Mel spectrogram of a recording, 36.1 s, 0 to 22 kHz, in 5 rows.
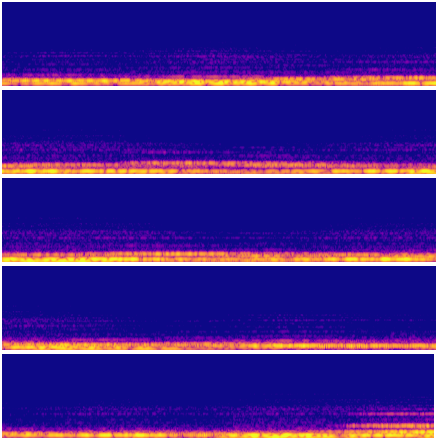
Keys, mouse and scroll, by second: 0.6-1.2 middle drag, 1.2 scroll up 1, 1.4-1.8 shift+middle drag, 1.8 scroll up 2, 2.3-3.6 right drag, 3.6 click, 4.5 Tab, 4.8 click, 5.5 click, 5.9 click, 6.5 e, 7.9-9.4 middle drag, 9.4 e, 15.0-16.5 middle drag, 16.5 e, 20.0 e, 21.3-22.2 scroll down 9, 22.2 e, 23.7 alt+middle click, 24.4 middle click, 25.1 scroll up 1, 25.4 shift+middle click, 26.3 scroll up 2, 26.6 shift+middle click, 27.2 s, 29.3 e, 30.4 Tab, 30.8 scroll down 2, 31.3-31.6 middle drag, 31.6 click, 32.1 scroll down 2, 32.9 click, 33.6 click, 34.4 shift+d, 35.5 ctrl+z.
